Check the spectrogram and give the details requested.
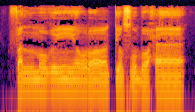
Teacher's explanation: hilangkan suara tanwinnya, lalu digantikan dengan bacaan panjang 2 harokat. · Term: mad iwad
